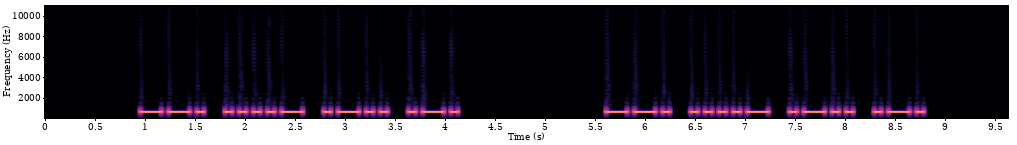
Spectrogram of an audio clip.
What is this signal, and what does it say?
Morse code, heard as a keyed tone, about 17 wpm, 700 Hz. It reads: G4LR G4LR
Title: DXCC-100 Call Signs - 4 Characters - Repeated 2x - 17wpm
